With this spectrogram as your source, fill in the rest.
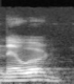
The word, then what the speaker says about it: gnaw: तो फर्स्ट यहाँ पर के लेटर साइलेंट है। ओके, सेकंड ये नेवर, ये आपका दे रखा है नेवर डॉटर फाइट स्ट्रेट, यानी कि हम प्रोनाउंशिएट कर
